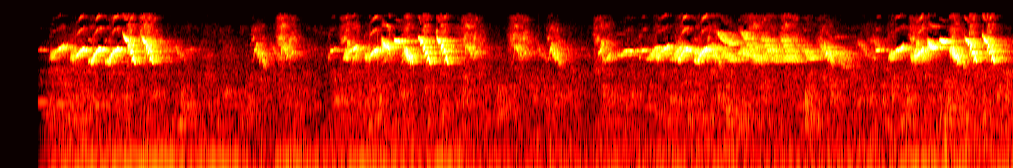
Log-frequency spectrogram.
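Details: Coleiro (Double-collared Seedeater) singing in bursts of rapid, high twittering and trilled notes, phrases of one to two seconds separated by short pauses, with a faint low hum underneath.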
